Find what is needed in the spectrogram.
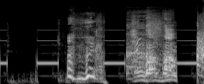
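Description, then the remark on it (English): A steady, high censor beep cuts in to bleep out a name, first as a few short blips, then as a sustained tone running beneath and between loud bursts of overlapping talk. “Can we beep it out? Beep it out. I will beep it out, right?”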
